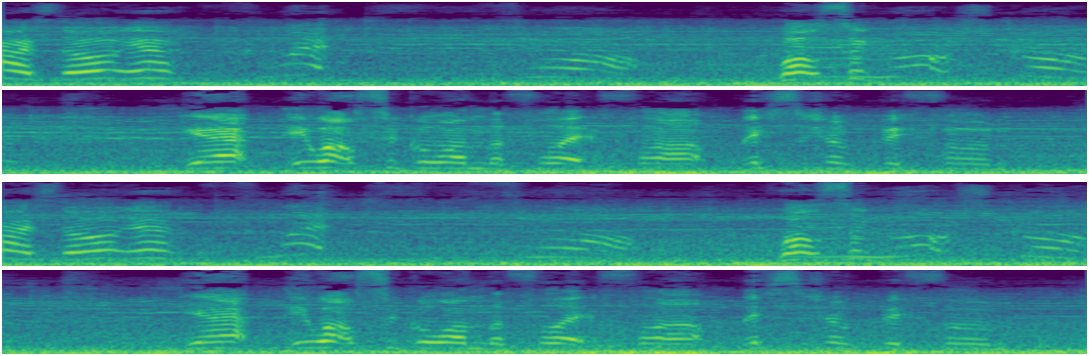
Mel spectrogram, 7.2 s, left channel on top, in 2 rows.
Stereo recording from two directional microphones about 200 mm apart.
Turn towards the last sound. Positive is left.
turn(degrees=5)  # may be behind; listen again after turning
